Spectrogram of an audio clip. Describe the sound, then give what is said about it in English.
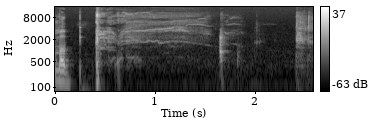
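A few short, harsh cough bursts, faint and irregular, with a strained, wheezy vocal sound drawn out between them. “The wildest cough I've ever heard in my life. Yeah, because it wasn't really a cough. There's no more air in my lungs.”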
